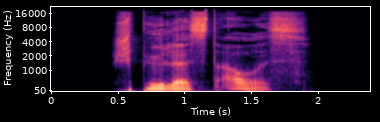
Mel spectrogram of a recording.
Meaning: second-person singular subjunctive I of ausspülen
- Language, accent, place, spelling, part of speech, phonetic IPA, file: German, Germany, Berlin, spülest aus, verb, [ˌʃpyːləst ˈaʊ̯s], De-spülest aus.ogg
